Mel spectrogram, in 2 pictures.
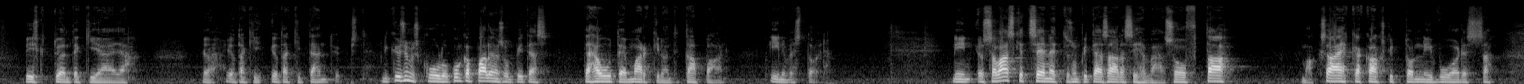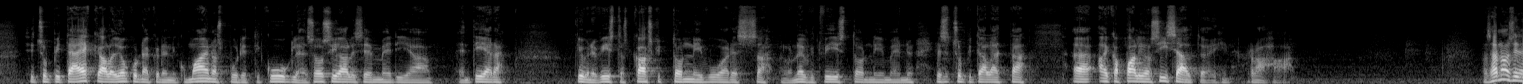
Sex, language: male, Finnish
